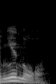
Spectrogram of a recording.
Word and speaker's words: Нино: Грузии считается вот ну по-грузински это Нино не Нина а Нино Ну по-русски Нина Ну в сущности это в общем одно и тоже Но по-грузински более правильно нено вот это вот главные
